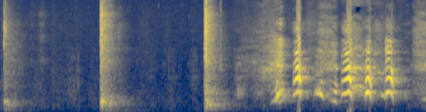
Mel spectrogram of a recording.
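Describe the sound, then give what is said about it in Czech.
Three hard thumps of a fist banging on a table, spaced about a second apart, followed by bursts of laughter with more sharp knocks mixed in. “to jenom bych chtěl říct, že ty rány, to ti neupadla umělá ruka, to tady mlátíš, mlátíš smíchy do stolu.”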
